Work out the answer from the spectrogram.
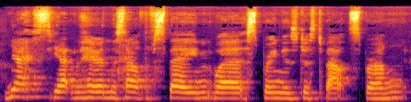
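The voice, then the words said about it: English accent. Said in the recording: “you have a lovely English accent”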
